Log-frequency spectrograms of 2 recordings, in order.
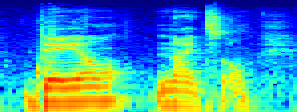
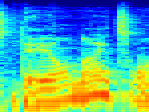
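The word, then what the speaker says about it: Dal Neitzel: we've had this conversation before his name is pronounced dale neitzel and if you don't believe me go back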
